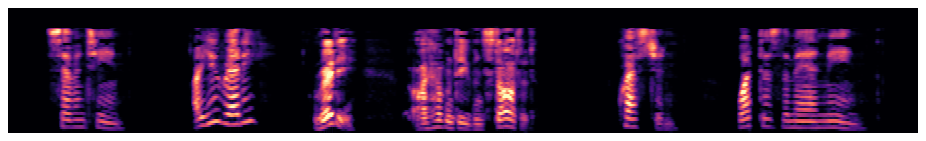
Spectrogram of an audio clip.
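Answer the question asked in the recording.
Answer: He is not ready at all; he hasn't even started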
